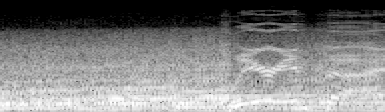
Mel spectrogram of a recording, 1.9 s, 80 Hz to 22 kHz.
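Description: Race truck in NASCAR Racing 2003 sweeping past at Milwaukee during a 1995 SuperTruck Series race, a steady engine drone with a rising then falling pitch as it goes by, under a commentator's voice.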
